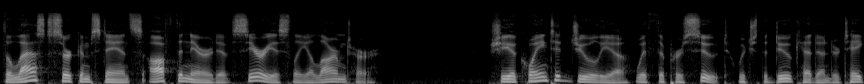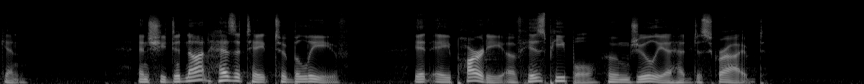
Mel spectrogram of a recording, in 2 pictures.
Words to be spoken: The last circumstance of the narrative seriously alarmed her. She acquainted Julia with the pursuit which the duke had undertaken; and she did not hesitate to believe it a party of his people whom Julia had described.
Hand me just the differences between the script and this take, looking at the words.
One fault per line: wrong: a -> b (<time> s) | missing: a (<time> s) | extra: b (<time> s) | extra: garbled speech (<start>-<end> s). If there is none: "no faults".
wrong: of -> off (1.5 s)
